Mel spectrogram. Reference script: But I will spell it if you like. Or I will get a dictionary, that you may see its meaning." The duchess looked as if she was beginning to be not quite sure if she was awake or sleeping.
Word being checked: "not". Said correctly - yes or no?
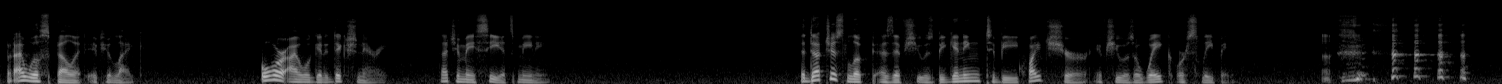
no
